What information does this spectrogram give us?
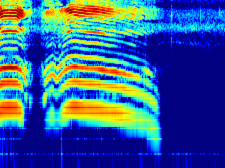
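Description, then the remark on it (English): A man's voice imitates a wolf howl: a brief high yelp, then a longer sustained wail that rises slightly and slides downward before cutting off, loud and alone with no talking. “I know I sound like a real wolf.”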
